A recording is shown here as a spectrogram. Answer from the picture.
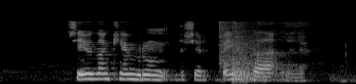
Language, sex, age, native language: Icelandic, female, 13, Icelandic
